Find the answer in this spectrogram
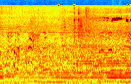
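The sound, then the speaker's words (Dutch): Birds call with honking, goose-like cries as they fly past over a shared back garden on a Friday evening as the sun sets, the calls overlapping above a steady low hum of background noise. “Er vliegen vogels voorbij.”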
